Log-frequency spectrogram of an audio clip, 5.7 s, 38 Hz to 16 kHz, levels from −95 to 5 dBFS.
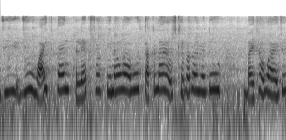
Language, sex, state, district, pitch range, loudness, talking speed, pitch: Hindi, male, Bihar, West Champaran, 290-330 Hz, -14 LUFS, 210 wpm, 315 Hz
